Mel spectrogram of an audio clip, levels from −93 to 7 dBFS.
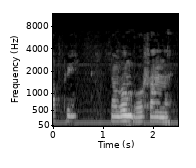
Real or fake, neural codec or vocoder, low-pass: fake; codec, 16 kHz, 16 kbps, FreqCodec, larger model; 7.2 kHz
